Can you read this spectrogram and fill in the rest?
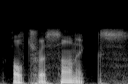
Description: (ŭltrə-sŏnĭks)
